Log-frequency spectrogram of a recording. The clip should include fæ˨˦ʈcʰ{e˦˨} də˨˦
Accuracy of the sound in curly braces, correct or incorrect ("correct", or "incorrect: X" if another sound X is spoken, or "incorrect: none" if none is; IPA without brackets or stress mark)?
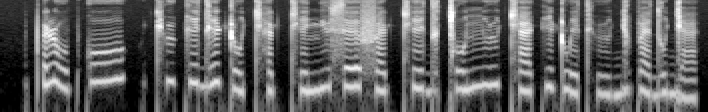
correct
